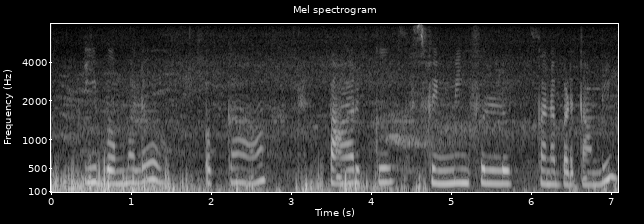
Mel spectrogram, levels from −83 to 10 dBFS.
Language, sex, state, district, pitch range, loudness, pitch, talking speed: Telugu, female, Andhra Pradesh, Annamaya, 210-245 Hz, -21 LUFS, 230 Hz, 60 wpm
